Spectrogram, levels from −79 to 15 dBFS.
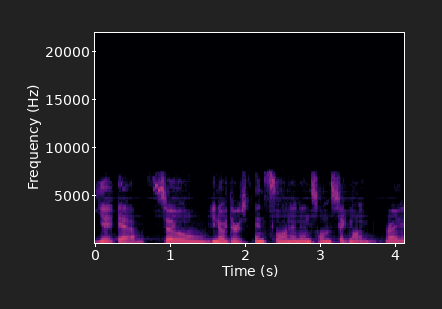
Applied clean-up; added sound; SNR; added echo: neural separator model SepFormer DNS4.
